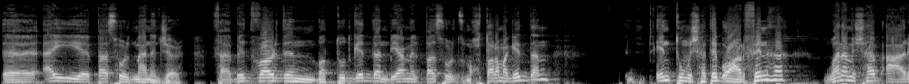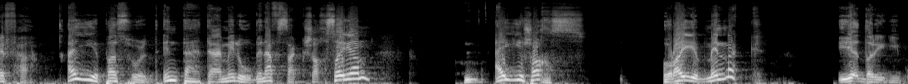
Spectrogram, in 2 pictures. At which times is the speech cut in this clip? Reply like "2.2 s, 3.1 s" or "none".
none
